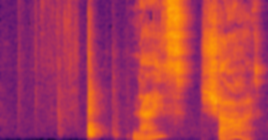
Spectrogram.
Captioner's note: surprised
